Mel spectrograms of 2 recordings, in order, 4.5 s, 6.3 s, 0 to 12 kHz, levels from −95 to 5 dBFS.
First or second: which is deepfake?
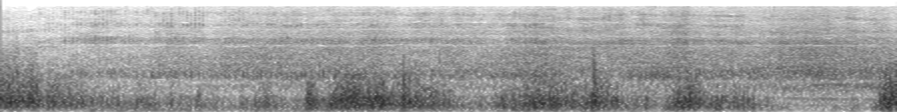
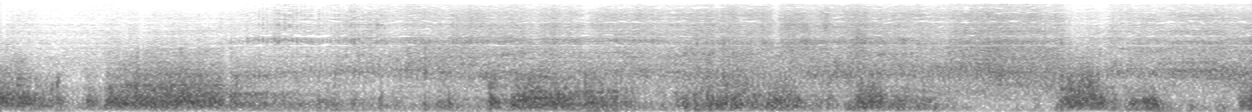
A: second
